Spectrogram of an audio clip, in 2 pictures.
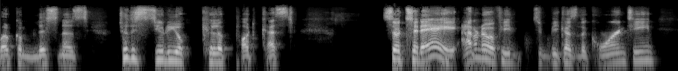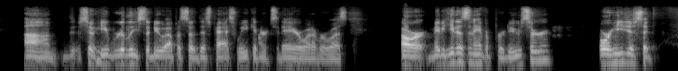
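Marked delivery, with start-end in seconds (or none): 0.0-2.9 heavy, laid-on, put-on Norwegian accent. Retelling a favorite podcast's opening line: imitating a Norwegian podcast host. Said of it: "he's very Norwegian when he speaks".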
